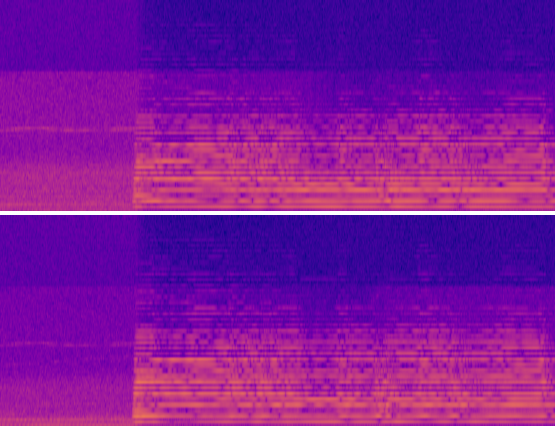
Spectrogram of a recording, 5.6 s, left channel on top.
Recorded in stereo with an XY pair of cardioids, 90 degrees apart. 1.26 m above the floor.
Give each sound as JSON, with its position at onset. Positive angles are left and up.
{"t": 1.3, "sound": "a trumpet", "azimuth_deg": -40, "distance_m": 1.4}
